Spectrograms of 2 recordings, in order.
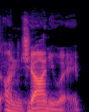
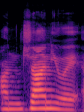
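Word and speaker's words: Aunjanue: And we have, how do I pronounce her name? – I believe it's Anjanue, but I could be wrong. – Anjanue Ellis for King Richard.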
